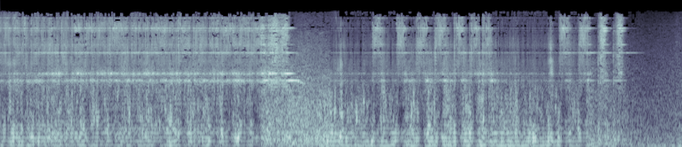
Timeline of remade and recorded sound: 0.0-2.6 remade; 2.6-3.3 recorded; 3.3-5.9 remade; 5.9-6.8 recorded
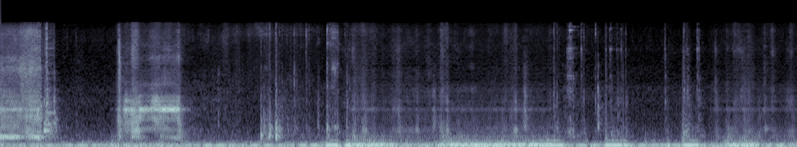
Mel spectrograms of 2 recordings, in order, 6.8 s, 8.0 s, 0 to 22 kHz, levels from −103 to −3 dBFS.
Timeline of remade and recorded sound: 0.0-0.4 remade; 0.4-1.1 recorded; 1.1-1.9 remade; 1.9-3.5 recorded; 3.5-5.5 remade; 5.5-7.1 recorded; 7.1-8.0 remade

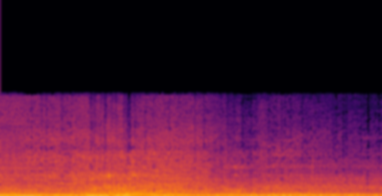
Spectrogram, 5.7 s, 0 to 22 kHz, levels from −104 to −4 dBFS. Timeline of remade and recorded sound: 0.0-1.1 recorded; 1.1-2.1 remade; 2.1-3.2 recorded; 3.2-3.9 remade; 3.9-5.7 recorded

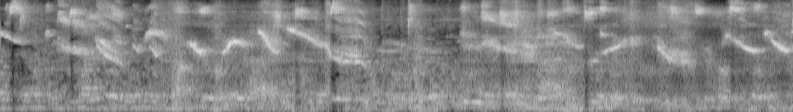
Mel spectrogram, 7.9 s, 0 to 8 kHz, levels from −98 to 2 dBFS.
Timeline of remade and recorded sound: 0.0-1.6 recorded; 1.6-3.3 remade; 3.3-4.6 recorded; 4.6-7.9 remade

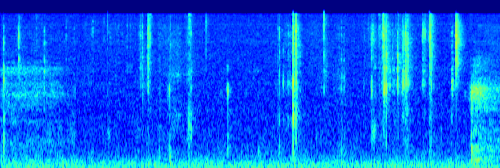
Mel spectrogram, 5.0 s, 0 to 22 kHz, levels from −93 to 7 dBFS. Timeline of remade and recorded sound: 0.0-5.0 remade

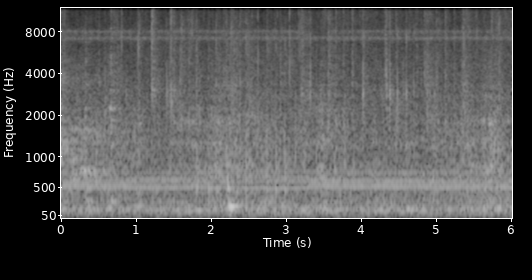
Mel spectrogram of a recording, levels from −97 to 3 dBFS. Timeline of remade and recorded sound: 0.0-6.0 recorded

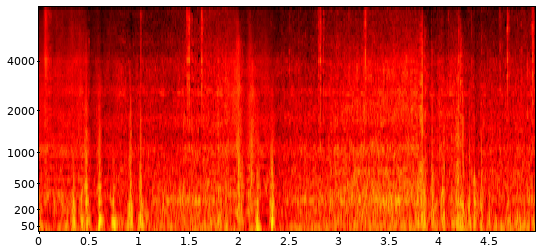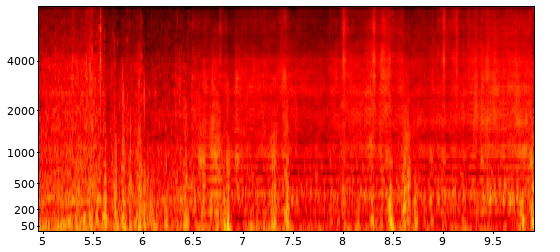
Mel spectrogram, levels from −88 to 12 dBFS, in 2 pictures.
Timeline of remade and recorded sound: 0.0-0.8 remade; 0.8-1.9 recorded; 1.9-2.4 remade; 2.4-6.5 recorded; 6.5-9.9 remade

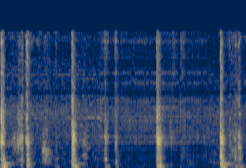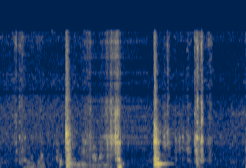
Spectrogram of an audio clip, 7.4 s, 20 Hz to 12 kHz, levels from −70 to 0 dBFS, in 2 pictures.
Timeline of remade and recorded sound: 0.0-1.5 recorded; 1.5-3.1 remade; 3.1-5.0 recorded; 5.0-5.9 remade; 5.9-7.4 recorded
